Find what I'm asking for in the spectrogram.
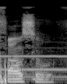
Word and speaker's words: falso: It's actually pronounced falso.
